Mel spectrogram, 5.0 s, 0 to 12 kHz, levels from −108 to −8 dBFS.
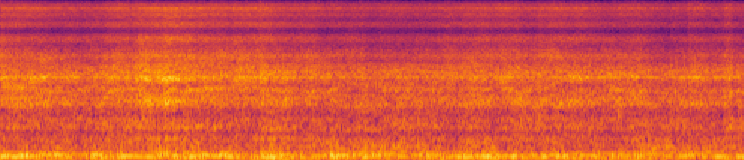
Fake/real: fake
